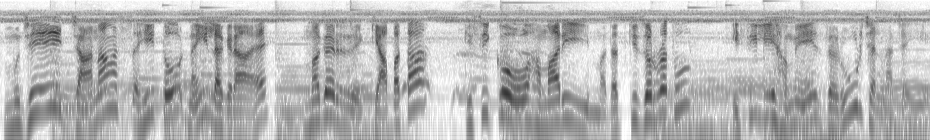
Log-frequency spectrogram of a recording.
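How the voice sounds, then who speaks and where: A man's voice: sits high, voice pushed up, exaggerated voice. A man voicing a nervous but willing young man in a spooky storybook tale, hesitant and earnest. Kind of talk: storybook character voice.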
